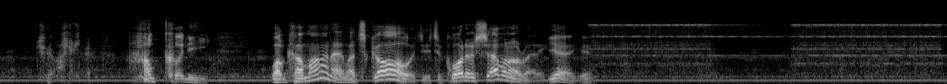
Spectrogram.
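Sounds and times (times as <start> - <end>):
speech: 0.5 - 6.2
telephone ringing with an electronic trill: 5.9 - 9.4.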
